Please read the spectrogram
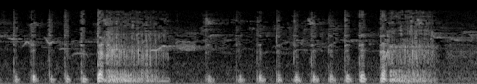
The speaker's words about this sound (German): Und spannend finde ich bei den Grauammern, dass die auch teilweise vom Boden aus oder sagen wir mal so, nah am Boden auf einem Halm sitzend singen, dass man sie gar nicht sieht. Also du hörst oft nur aus der Fläche heraus dieses.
